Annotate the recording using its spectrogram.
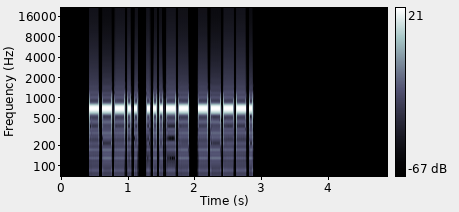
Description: Morse code, heard as a keyed tone, about 25 wpm, 700 Hz. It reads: 839
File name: Three Letter-Number Combinations - 25wpm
